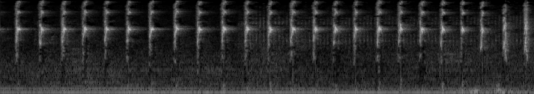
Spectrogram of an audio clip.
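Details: Regular, sharp, high-pitched chirps from a lovebird, about four each second, repeated evenly for several seconds against a faint low background hum.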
